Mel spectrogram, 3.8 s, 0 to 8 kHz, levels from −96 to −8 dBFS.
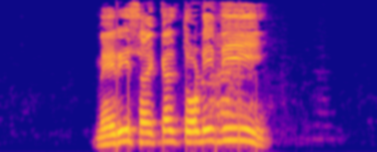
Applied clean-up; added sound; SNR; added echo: none; none; none; none.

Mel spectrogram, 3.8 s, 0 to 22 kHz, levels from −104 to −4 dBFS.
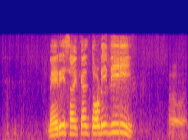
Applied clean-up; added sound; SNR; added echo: neural separator model SepFormer DNS4.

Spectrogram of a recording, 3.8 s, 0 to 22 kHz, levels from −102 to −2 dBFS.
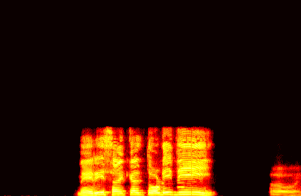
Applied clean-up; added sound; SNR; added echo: neural mask model Resemble Enhance denoiser.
